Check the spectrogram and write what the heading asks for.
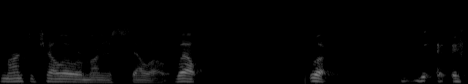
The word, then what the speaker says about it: Monticello: spoke Italian and monello means little Hill or hilock in Italian so we're pretty certain that that he did pronounce it monello now you I thought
